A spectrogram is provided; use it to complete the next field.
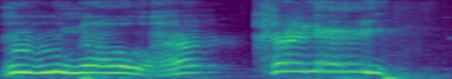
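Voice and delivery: slow, enraged battle cry. A player voicing Ares, raging in combat, calls to Kenny: in a rage. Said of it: "because I'm in my rage".

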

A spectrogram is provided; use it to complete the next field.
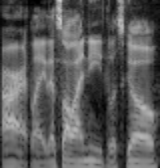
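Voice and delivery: normal talking voice

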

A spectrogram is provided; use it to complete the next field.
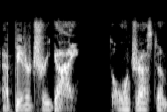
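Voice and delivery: whispered with a hiss. Voicing a little two-foot figure who warns you as you approach, in a hissing whisper. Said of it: "kind of whispers, and it almost sounds like a hiss every s or so".

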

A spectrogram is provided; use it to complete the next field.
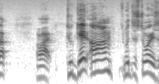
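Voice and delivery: speaking through food, chewing. Youtuber eating an apple before telling stories, talking with mouth full. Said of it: "I chew with half my mouth full here".

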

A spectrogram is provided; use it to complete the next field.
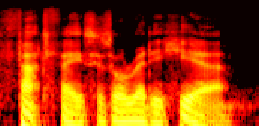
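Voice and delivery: ordinary delivery, nothing marked

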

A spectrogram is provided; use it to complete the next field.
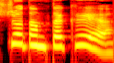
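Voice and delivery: just-woken, half-asleep, sleepy and drowsy voice. A mechanic who had been sleeping answers the giant calling him, in a sleepy voice. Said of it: "Сонним голосом озвався механік".

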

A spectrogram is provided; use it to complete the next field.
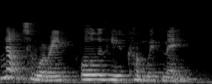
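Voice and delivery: ordinary talk

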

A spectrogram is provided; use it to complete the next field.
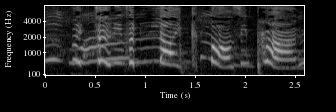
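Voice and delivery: protesting tone. Reading a story aloud, voicing a character everyone turned to look at, protesting. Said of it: "she protested".

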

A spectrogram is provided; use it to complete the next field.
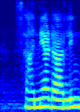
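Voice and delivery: ordinary delivery

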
